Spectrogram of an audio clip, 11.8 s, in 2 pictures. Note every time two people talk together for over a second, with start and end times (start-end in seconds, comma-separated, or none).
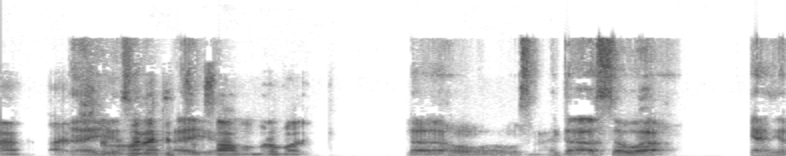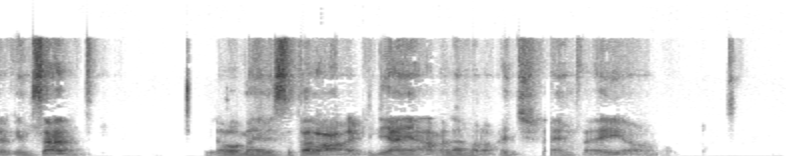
0.5-1.7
